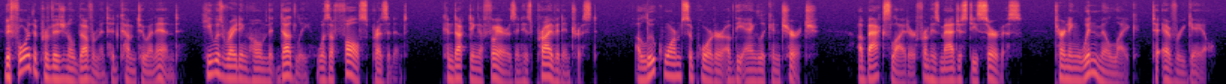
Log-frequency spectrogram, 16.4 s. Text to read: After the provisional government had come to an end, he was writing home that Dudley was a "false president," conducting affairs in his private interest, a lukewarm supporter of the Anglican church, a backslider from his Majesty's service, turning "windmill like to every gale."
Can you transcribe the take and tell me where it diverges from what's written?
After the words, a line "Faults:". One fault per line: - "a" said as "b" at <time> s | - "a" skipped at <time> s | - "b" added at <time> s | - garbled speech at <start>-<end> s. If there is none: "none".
Before the provisional government had come to an end, he was writing home that Dudley was a "false president," conducting affairs in his private interest, a lukewarm supporter of the Anglican church, a backslider from his Majesty's service, turning "windmill like to every gale."
Faults:
- "After" said as "Before" at 0.0 s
